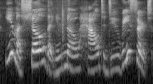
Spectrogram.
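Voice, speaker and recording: A woman uses a put-on character voice with a high pitch. She talks at a moderate pace. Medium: read story. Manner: calm, mysterious.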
